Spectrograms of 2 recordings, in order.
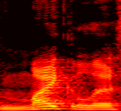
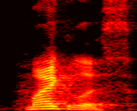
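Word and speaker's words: Mikolas: the cards Trevor Williams going for Pittsburgh Myles michaelis because now I know how to say his name going for st. Louis michaelis 17% projected ownership batten down the hatches everybody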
